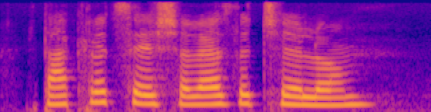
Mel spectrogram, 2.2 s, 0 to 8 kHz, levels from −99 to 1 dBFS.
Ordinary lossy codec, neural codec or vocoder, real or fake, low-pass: AAC, 48 kbps; none; real; 7.2 kHz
